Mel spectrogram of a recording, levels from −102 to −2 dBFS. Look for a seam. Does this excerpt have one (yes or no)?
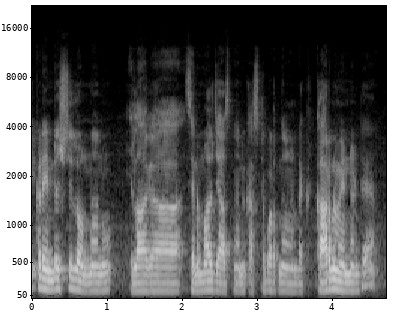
yes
